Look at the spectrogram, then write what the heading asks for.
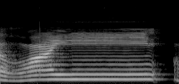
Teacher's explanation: آگے ہے غائن، غائن کو بھی موٹا کر کے پڑھیں گے۔ غائن کا وہ مخرج ہے جو خا کا ہے، یعنی حلق کے شروع سے جو منہ کی طرف ہے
